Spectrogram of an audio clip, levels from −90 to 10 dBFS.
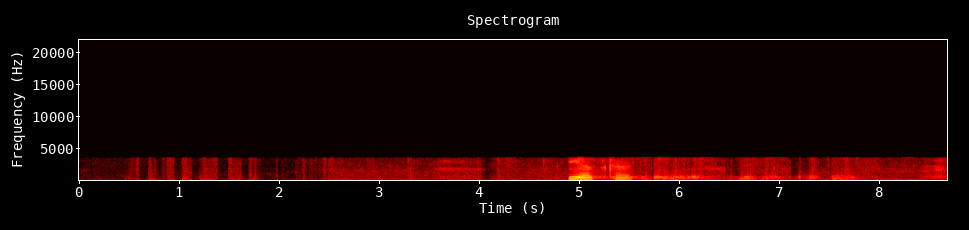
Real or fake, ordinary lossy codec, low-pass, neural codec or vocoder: real; none; 3.6 kHz; none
